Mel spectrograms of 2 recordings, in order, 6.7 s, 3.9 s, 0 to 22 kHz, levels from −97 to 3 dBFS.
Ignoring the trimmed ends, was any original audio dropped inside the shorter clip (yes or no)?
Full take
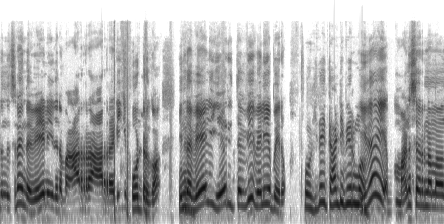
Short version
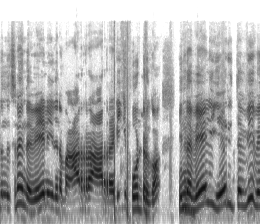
no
